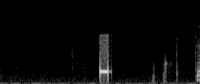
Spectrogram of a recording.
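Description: A single short electronic beep about a second in, the chime of the video-meeting app as the microphone is switched to mute.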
